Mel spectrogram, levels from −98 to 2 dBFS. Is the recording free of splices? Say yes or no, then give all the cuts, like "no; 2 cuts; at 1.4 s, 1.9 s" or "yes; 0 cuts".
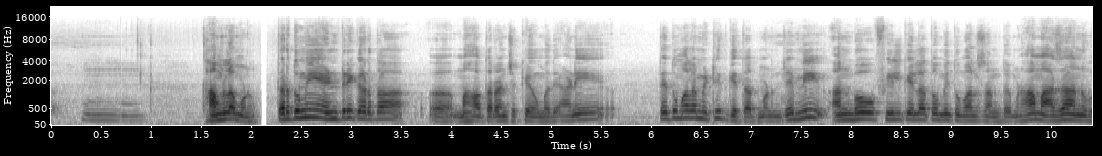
yes; 0 cuts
